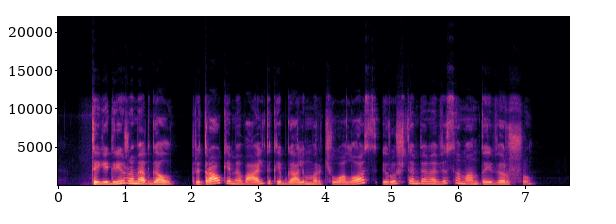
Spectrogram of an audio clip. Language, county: Lithuanian, Telšiai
